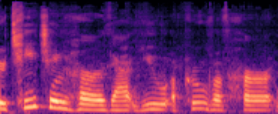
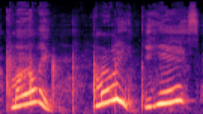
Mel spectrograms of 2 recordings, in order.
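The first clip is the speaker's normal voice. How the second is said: much higher, slow sing-song calls; calling the dog; 13 semitones higher, 4 dB louder than usual. Real, not acted. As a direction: lure Molly with a sweet call.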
